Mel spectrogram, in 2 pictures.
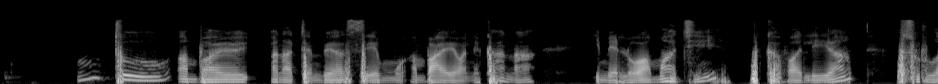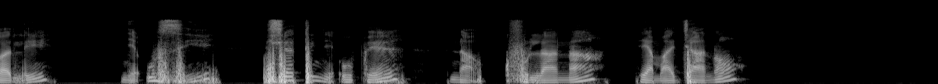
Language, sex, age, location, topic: Swahili, male, 18-24, Mombasa, health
